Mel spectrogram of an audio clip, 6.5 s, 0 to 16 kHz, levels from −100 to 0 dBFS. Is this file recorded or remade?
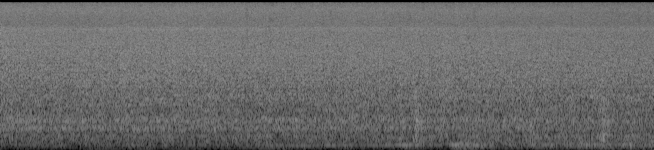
remade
